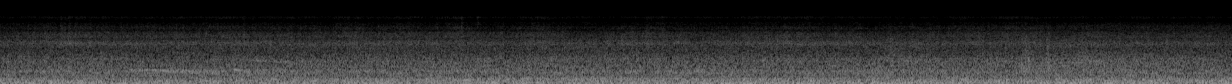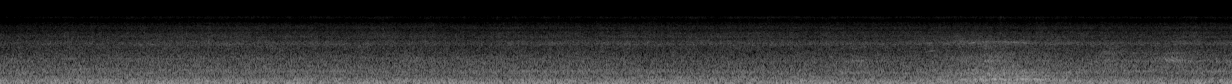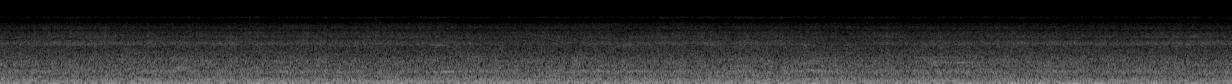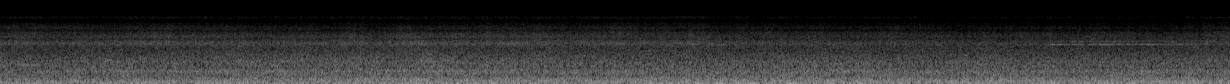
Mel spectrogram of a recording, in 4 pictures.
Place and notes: Construction Yard, Machine rumbling noise, Cicada
공사장, 굴삭기, 매미
서초구, 서울, 대한민국, 10 August 2019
